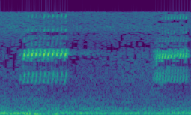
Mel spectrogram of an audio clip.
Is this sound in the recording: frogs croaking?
yes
